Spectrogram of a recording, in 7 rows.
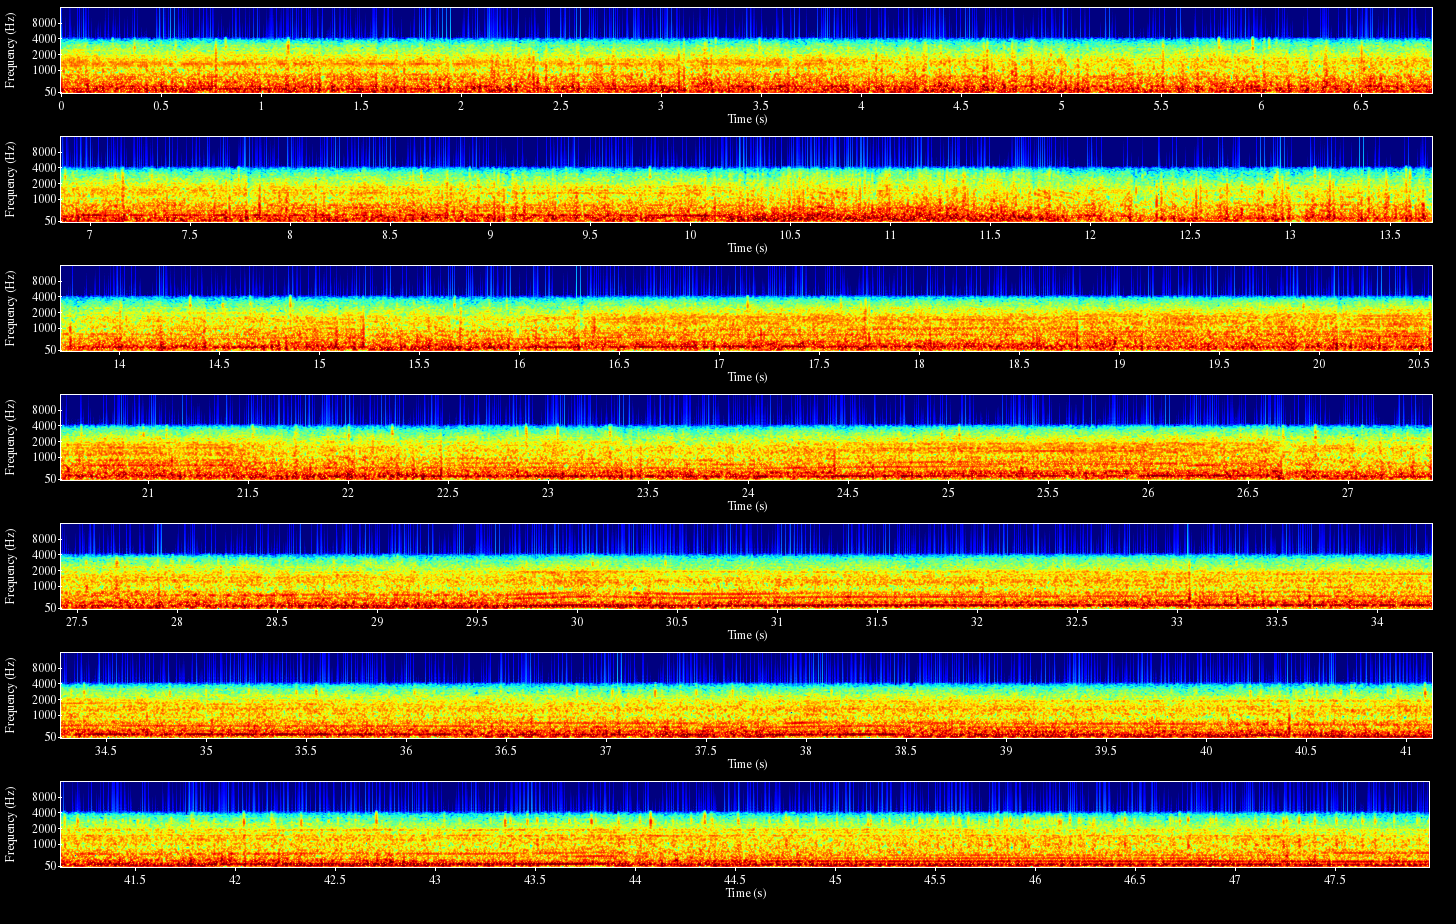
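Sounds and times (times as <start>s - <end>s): snowmobile engine running: 0.0s - 47.9s.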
